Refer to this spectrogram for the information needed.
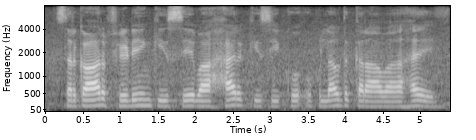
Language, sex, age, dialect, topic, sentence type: Magahi, male, 25-30, Central/Standard, agriculture, statement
